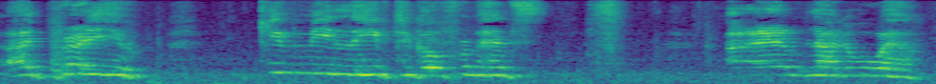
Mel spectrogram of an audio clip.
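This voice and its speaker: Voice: medium pitch, steady tone, very slow, a bit bright. A performer playing a broken, bitter moneylender in a Shakespearean stage reading. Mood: defeated. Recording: distant echoey small theatre, background noise.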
